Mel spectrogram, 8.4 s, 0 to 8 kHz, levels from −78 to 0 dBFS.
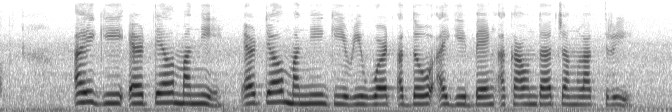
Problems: constant background noise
